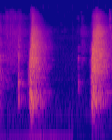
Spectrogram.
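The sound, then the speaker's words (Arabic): Two sneezes in a row, each a short catch of breath followed by a loud, explosive burst, about a second and a half apart, with no talking. “رحمك الله الحمد لله رحمك الله”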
